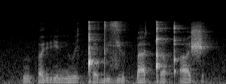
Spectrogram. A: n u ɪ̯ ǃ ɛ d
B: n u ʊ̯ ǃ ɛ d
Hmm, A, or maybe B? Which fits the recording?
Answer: A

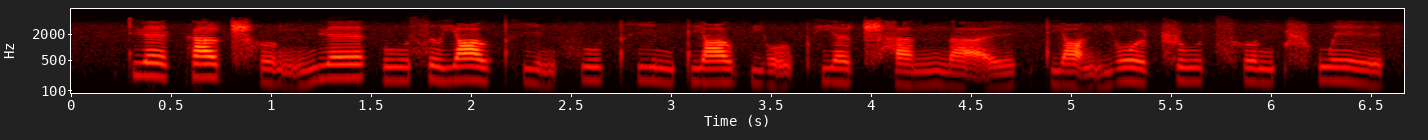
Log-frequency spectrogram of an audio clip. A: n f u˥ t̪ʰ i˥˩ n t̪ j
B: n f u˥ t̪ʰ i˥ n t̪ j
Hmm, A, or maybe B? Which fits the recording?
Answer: A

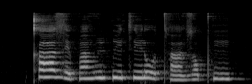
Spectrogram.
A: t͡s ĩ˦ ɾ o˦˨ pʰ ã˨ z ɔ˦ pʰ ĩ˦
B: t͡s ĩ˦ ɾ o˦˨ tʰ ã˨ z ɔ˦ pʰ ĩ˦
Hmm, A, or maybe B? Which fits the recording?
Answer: B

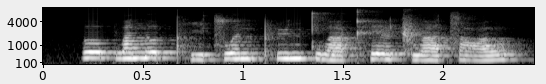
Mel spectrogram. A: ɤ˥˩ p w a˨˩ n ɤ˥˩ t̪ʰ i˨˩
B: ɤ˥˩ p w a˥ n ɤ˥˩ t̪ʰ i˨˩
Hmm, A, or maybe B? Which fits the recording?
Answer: B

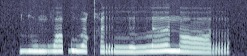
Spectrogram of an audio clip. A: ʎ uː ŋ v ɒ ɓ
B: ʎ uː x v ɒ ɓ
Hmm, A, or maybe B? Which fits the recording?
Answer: A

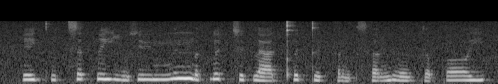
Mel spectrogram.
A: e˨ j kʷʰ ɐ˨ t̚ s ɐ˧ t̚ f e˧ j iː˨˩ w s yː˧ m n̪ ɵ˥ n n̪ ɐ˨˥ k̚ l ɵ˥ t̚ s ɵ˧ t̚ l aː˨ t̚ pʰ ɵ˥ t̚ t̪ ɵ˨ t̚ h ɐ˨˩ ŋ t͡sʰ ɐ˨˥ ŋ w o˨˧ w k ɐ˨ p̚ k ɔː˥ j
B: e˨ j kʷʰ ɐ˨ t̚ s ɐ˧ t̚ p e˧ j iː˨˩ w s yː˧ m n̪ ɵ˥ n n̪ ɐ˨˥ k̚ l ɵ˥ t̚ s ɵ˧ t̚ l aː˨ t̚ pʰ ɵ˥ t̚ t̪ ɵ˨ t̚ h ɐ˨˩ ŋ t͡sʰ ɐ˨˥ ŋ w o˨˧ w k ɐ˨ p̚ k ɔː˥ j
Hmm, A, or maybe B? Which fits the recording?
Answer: B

